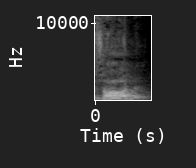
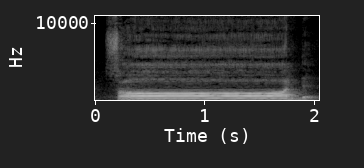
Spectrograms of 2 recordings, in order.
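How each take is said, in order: First: The vowel is cut short with no length. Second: The vowel is held long, ending in a bounce. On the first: The speaker calls it wrong. "jangan cukup apa namanya dipendekkan sod, tidak boleh" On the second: The speaker calls it right. "makanya ada qalqalahnya. Di situ juga panjang"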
